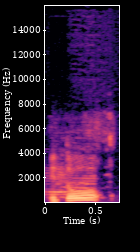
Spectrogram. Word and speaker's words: itoe: Tapi kalau ejaan Van Ophuijsen itu misalnya itu ditulis I-T-O-E. Tapi tidak dibaca itoe, tapi dibaca itu.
